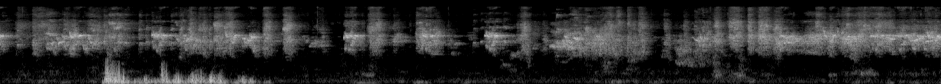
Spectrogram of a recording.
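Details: A morning flock of budgerigars keeps up a high, squeaky warbling chatter; a brief low rumble of flapping or movement near the start, then steady chirping.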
